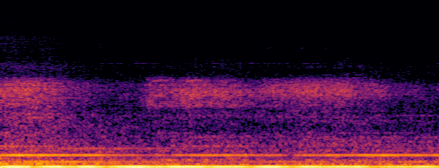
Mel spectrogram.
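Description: Dark ambient intro music: a deep, steady rumble under one long held tone, with hissing swells that rise and fade twice.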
